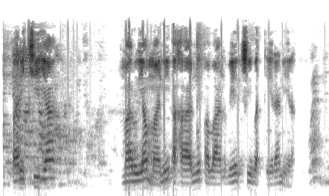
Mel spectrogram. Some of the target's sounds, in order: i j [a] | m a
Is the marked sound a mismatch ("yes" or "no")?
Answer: no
